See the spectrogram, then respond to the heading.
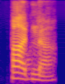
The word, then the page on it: pardner: Indian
